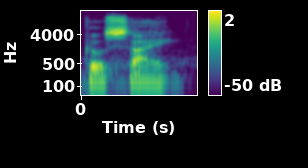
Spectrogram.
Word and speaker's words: Gosai: it's hardly even pronounced it's more like you could drop the n and you just have Gosai so it's a very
